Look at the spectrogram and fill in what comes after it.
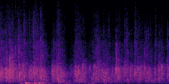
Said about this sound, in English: So would you put your hands together and welcome my good friend, Pastor Lee Stephenson.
